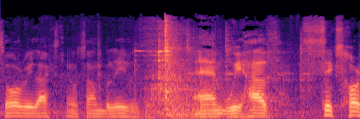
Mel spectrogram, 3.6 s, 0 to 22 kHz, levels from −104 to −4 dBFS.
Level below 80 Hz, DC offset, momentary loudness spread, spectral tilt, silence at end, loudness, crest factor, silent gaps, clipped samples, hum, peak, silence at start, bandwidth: -50 dBFS; under 0.1%; 10 LU; -4.5 dB/octave; 0 s; -24 LUFS; 22 dB; none; under 0.1%; none; -2 dBFS; 0 s; 13.5 kHz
